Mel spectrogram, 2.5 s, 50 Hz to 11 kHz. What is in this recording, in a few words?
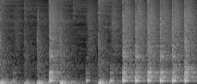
HARD ROCK, Drums; ILIO; Double Platinum Drums 1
